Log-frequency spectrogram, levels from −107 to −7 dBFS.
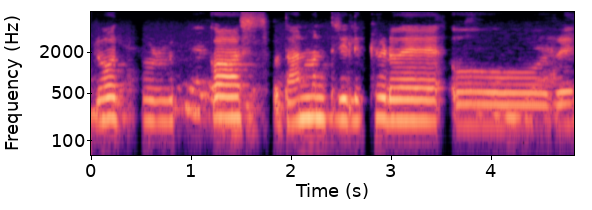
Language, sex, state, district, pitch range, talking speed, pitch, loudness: Rajasthani, female, Rajasthan, Nagaur, 175-215 Hz, 85 wpm, 200 Hz, -27 LUFS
